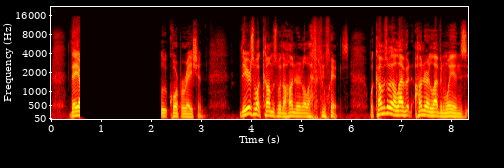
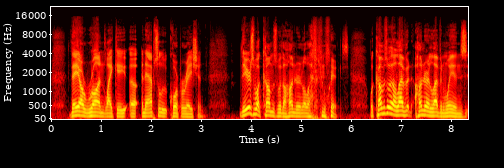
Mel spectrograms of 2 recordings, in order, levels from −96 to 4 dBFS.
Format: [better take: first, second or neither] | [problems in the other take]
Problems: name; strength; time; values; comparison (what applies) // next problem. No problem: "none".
second | audio cutting out; at 0.5 s for 1.5 s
